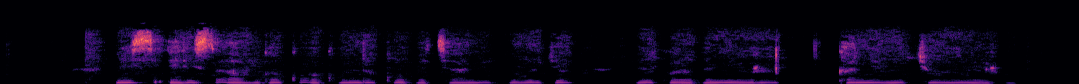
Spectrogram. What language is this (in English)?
Kinyarwanda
